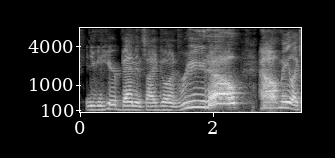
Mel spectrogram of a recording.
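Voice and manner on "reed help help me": very slow, loud, high, drawn-out scream. Retelling a movie scene where a trapped character calls out: imitating Ben screaming for help. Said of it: "screaming for help".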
